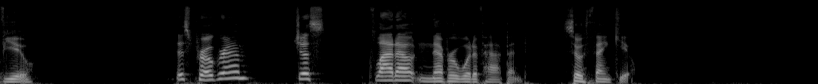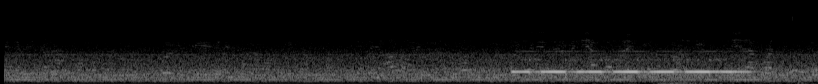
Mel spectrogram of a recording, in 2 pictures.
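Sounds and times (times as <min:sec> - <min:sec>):
speech: 0:00.0 - 0:00.4, 0:01.8 - 0:06.4
subway train in motion rumbling: 0:08.2 - 0:16.3
thin whining tone: 0:13.2 - 0:16.3.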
